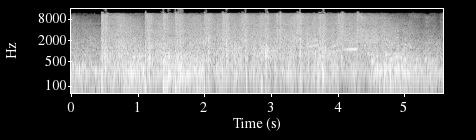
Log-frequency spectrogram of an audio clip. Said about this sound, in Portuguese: Os sons dos helicópteros e dos tiros prevaleceram na comunidade do Salgueiro, em São Gonçalo, região metropolitana do Rio.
